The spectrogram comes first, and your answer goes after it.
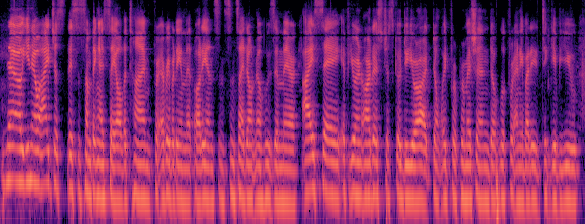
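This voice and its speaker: A woman with a low voice speaks as a filmmaker on a stage panel. She sounds earnest and encouraging. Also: fairly even intonation, fairly quick, hardly any pauses. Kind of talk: panel discussion. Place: theatre stage.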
